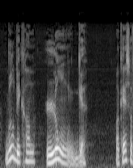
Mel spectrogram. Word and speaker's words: longue: Okay, so long, remember you don't pronounce the final G, will become longue. Okay, so phonetically it's longue, longue.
